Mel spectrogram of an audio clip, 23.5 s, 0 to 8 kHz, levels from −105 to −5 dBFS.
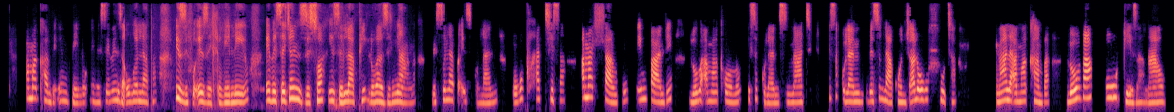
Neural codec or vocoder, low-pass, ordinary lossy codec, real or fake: codec, 16 kHz, 2 kbps, X-Codec, HuBERT features, trained on general audio; 7.2 kHz; MP3, 48 kbps; fake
